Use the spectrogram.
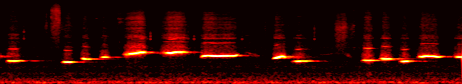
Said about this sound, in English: You've definitely heard a whistling song from the movie.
